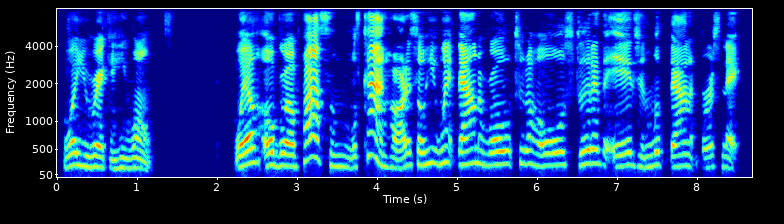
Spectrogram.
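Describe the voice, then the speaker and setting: A woman's voice: on the high side, normal speed, few pauses, fairly bright tone, no room sound, highs cut off. A woman narrating a folktale expressively, with folksy dialect phrasing and dramatic delivery. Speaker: storyteller, English teacher.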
